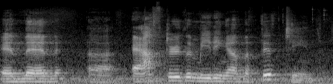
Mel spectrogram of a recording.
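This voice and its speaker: Room echo and noticeable background noise surround a man's voice. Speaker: superintendent search consultant. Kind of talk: presentation to school board. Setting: school board meeting.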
